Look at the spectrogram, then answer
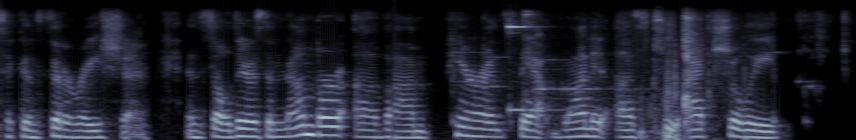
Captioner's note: phone chimes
